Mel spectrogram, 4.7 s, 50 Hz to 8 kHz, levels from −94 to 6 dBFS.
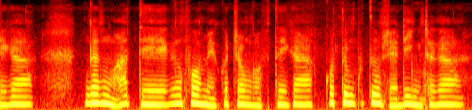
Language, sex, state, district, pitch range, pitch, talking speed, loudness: Wancho, male, Arunachal Pradesh, Longding, 155-175 Hz, 160 Hz, 165 wpm, -16 LUFS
